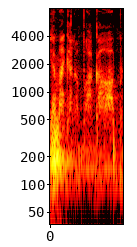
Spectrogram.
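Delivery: anxious whispered self-doubt; whispering. Retold or imitated. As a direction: whisper it in panic. Nervous inner voice.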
